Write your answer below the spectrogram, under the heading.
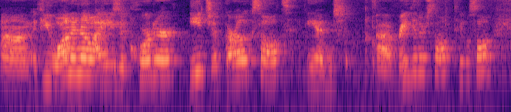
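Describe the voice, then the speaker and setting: With lively intonation, a woman speaks at a high pitch. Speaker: baker hosting a cooking stream. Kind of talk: live cooking tutorial. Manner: fast; casual with many fillers.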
